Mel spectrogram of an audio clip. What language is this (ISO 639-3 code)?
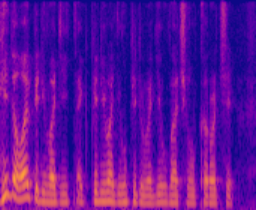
rus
